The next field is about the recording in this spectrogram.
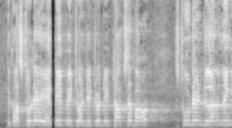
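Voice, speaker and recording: Against noticeable background noise, a man projects a raised voice at an extremely high pitch and a moderate pace. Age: 60s. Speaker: invited speaker at college event. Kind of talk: ceremonial speech.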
